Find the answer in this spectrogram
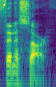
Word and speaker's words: Finisar: This other one, tell me if I'm pronouncing this right. Finisar? Yes, Finisar.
